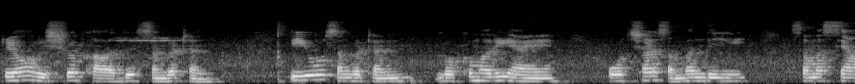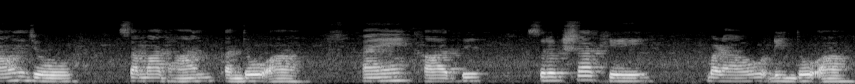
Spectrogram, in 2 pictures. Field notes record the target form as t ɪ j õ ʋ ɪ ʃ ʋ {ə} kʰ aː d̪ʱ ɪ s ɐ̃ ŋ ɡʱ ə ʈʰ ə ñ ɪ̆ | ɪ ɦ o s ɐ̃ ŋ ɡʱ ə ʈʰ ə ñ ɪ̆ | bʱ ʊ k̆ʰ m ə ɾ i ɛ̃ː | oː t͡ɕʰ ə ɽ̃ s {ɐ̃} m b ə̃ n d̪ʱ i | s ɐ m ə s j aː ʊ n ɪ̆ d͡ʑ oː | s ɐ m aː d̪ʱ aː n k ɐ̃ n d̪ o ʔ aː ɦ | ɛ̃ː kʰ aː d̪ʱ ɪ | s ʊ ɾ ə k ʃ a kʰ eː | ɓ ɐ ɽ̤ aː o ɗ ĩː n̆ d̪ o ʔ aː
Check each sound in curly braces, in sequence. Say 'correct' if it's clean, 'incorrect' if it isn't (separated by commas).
correct, correct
